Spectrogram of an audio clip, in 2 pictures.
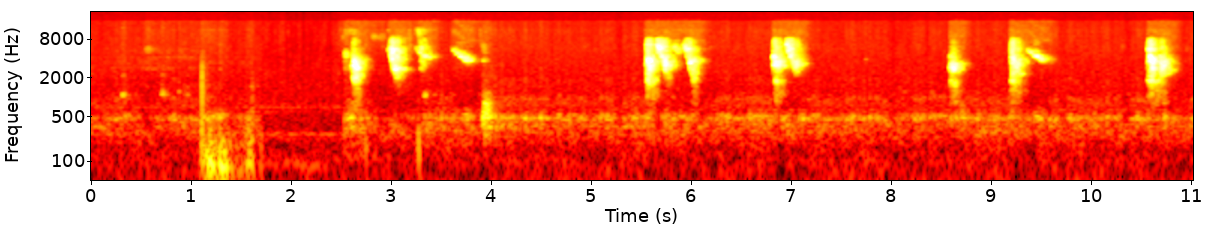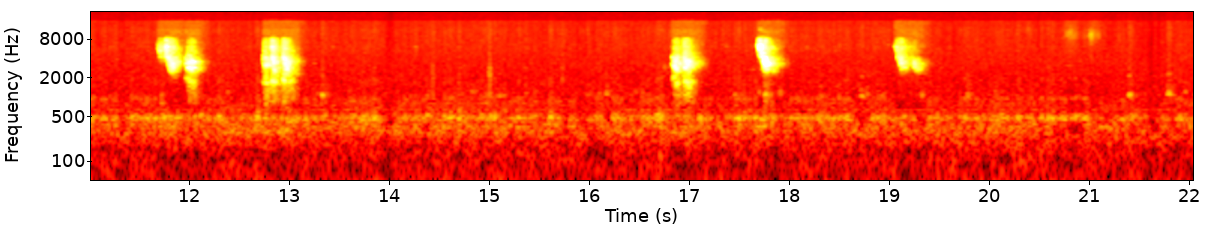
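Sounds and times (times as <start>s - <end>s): small bird chirping: 2.5s - 4.0s, 5.5s - 7.3s, 8.4s - 9.8s, 10.4s - 11.0s, 11.6s - 13.4s, 16.7s - 18.0s, 18.6s - 19.5s.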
